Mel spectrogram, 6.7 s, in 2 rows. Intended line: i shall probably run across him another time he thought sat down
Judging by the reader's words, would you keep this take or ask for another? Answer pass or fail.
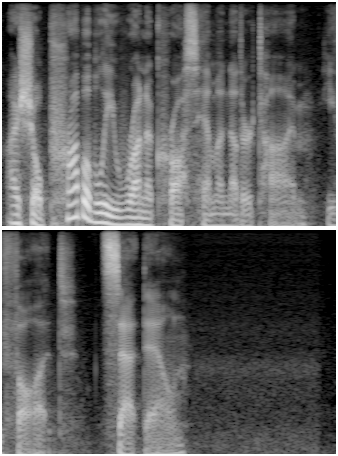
pass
